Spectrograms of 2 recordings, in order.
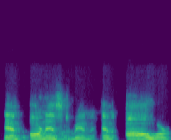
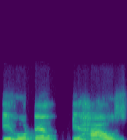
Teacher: এটা কিন্তু এইচটা উচ্চারণ হয় না, এইচটা সাইলেন্ট থাকে, ঠিক আছে, আর অনেস্টের এইচটাও সাইলেন্ট থাকে।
